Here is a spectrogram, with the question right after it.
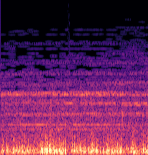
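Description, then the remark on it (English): A small airplane engine drones steadily at a high idle during a pre-flight run-up, a dense, even roar with faint thin tonal whines above it and slight pulsing in the low rumble. “We were finishing the run-up at this point.”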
